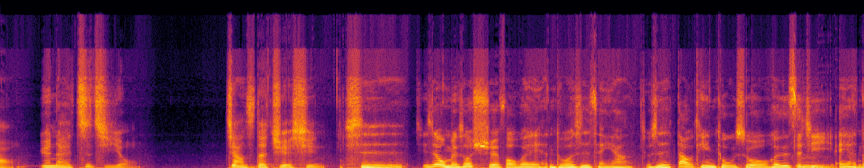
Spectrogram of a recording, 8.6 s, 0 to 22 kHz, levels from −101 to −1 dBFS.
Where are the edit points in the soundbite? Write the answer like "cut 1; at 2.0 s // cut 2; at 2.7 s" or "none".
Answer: none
